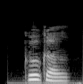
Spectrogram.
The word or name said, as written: Google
